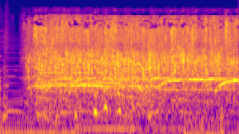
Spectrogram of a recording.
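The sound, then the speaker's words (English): A show audience bursts into loud, sustained applause and cheering as a guest is welcomed, a dense wash of clapping that swells in after a brief quiet start and holds steady, with a few whoops rising above it. “Yeah, look at all these people are cheering.”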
